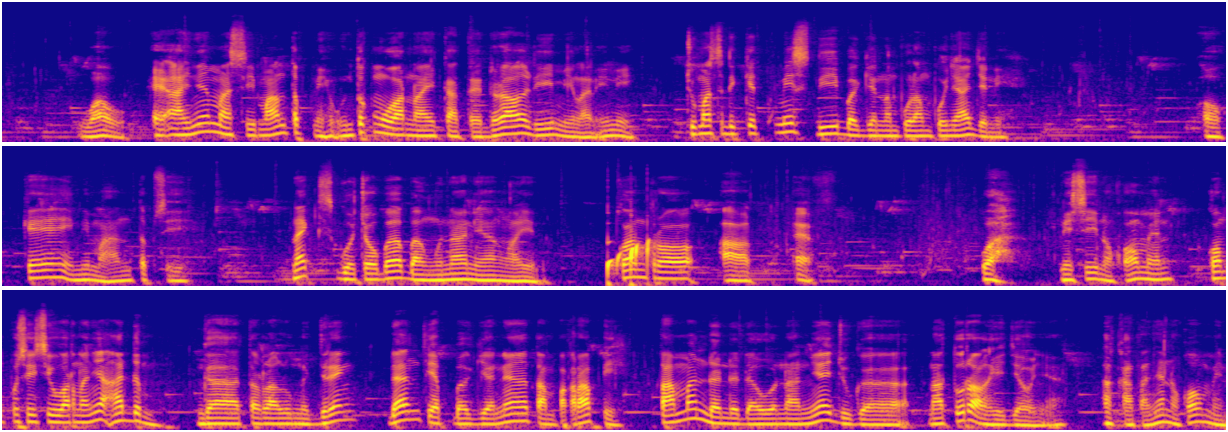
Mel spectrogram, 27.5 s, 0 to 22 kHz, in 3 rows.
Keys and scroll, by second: 13.9 ctrl+alt+f.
